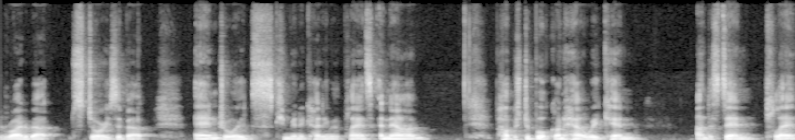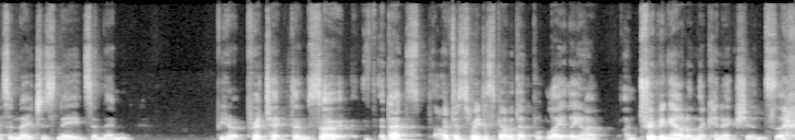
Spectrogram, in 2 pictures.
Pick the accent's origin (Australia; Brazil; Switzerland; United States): Australia; Gold Coast, Queensland; I'm from Queensland on the Gold Coast, and they're a lot sort of longer and straighter. So they're kind of my favorite ones, and maybe just a bit nostalgic because that's, you know, that's where I was born and lived.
